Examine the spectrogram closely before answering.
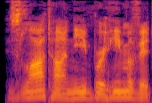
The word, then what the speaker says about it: Zlatan Ibrahimović: Zlatan Ibrahimovic Swedish pronunciation escalate an Ibrahimovic Bosnian pronunciation Zlatan ibraxi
